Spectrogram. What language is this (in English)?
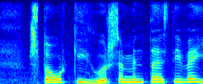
Icelandic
